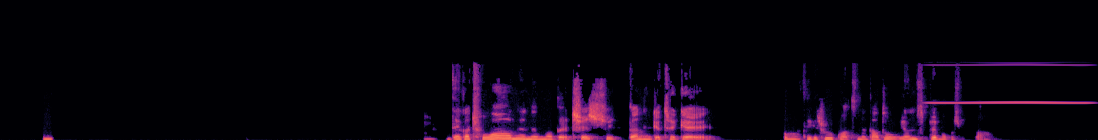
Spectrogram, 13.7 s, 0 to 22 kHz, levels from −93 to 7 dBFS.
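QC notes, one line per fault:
11.49–13.73 s, feedback whistle: a thin, steady 5.9 kHz tone, roughly 15 dB below the speech, swelling and fading slowly; likely a speaker-to-microphone loop sitting just at the feedback point.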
